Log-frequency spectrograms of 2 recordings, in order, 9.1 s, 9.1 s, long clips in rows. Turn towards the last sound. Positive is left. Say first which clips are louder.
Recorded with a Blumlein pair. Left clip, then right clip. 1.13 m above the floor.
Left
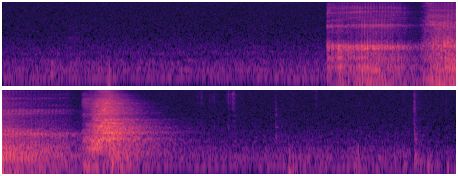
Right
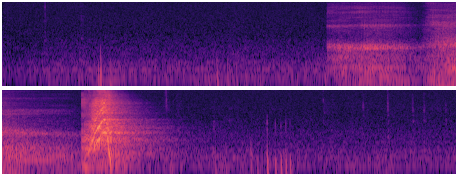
# right 6 dB
turn(degrees=-40)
